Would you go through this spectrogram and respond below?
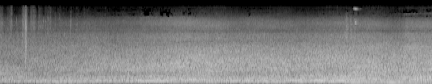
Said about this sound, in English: I'm walking across this large space where traffic is coming up on me. The traffic is driving up on me.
